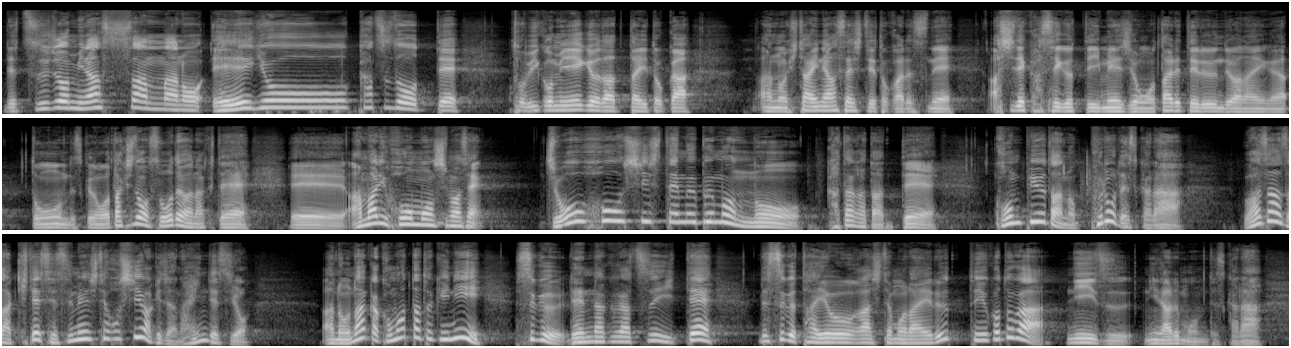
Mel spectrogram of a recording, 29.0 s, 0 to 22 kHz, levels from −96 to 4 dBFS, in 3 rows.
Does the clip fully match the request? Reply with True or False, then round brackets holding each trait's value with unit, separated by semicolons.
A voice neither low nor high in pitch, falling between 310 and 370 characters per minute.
False (155 Hz; 390 characters per minute)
